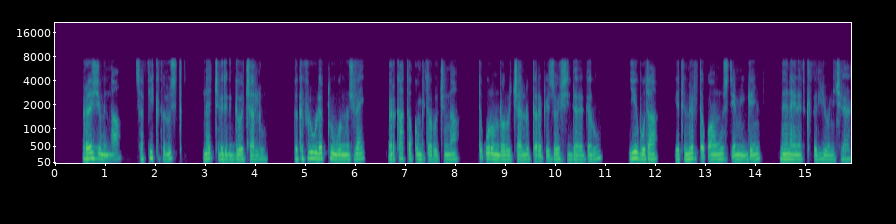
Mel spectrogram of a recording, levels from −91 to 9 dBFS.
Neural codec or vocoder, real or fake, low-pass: codec, 16 kHz, 2 kbps, FunCodec, trained on Chinese and English, 25 frames a second; fake; 7.2 kHz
